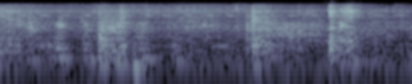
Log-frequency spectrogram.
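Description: Fried rice sizzles in a pan while a spoon or spatula stirs and scrapes it in several short bursts, close and fairly quiet, with no talking.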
